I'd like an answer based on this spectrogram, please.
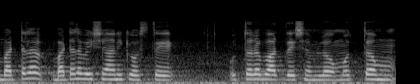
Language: Telugu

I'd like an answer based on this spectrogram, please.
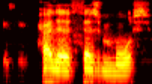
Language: Kabyle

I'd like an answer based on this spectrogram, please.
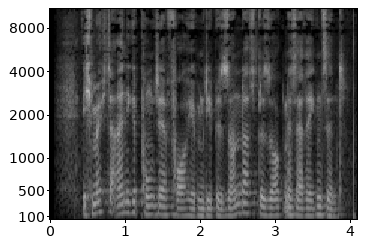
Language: German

